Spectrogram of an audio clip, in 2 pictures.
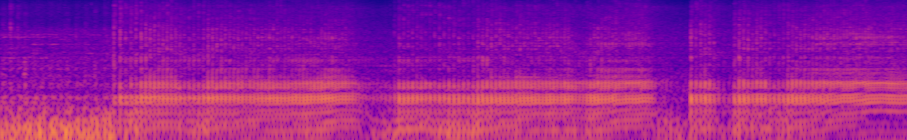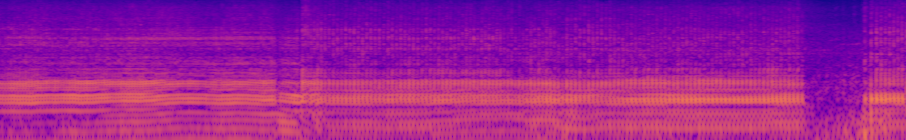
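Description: ATV engine revving hard and held at high revs, working in deep mud during a tow-strap recovery. The revs drop off briefly a few times and waver up and down near the middle.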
